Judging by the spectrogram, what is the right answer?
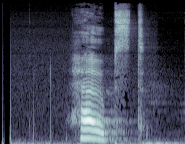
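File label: "automn", Australian English; PictureDictionary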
